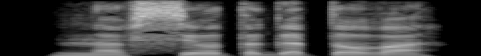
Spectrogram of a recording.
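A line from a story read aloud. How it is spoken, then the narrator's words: Vicious bark. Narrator (Russian): зло рявкнул он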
